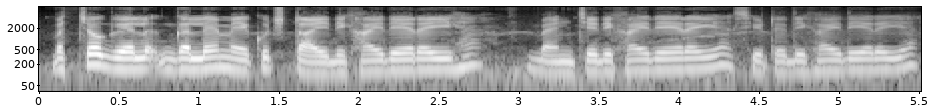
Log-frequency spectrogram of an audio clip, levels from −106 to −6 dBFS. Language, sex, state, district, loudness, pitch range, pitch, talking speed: Hindi, male, Uttar Pradesh, Saharanpur, -17 LUFS, 125-150 Hz, 140 Hz, 215 wpm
